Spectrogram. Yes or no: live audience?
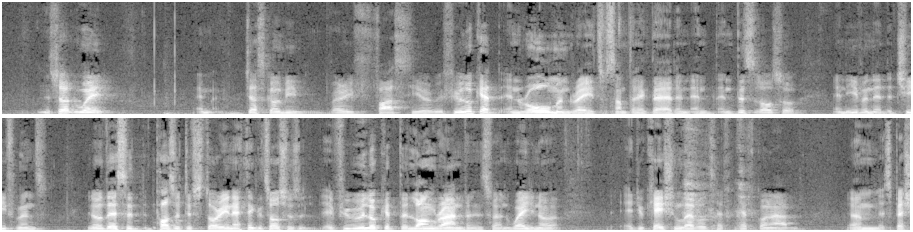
yes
